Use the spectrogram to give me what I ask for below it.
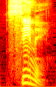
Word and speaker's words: cine: sin tilde pa tata cine división silábica siine sílaba tónica si palabra grave terminada en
